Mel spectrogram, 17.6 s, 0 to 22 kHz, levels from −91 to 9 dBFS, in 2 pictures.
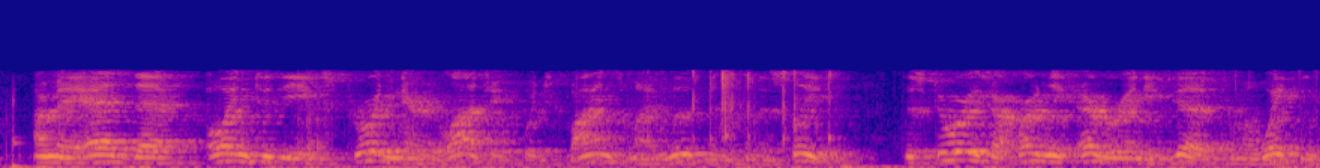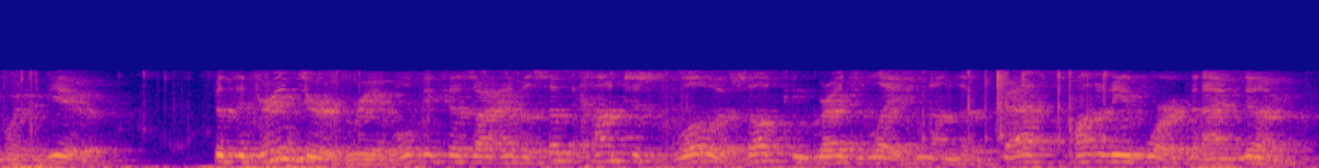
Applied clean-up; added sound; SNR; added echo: none; Chewing, mastication; 11 dB; reverberation time 0.8 s.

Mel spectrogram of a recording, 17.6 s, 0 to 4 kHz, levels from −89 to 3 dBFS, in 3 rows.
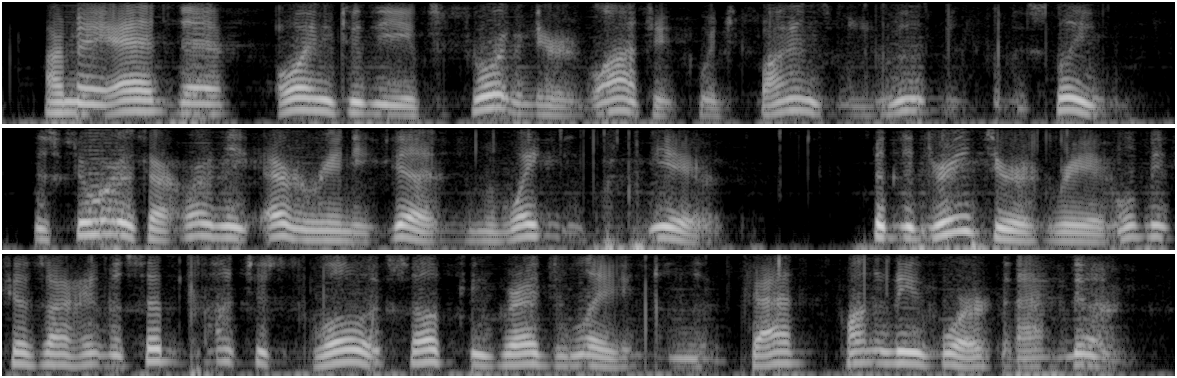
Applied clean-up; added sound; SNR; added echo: neural separator model SepFormer WHAMR!.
